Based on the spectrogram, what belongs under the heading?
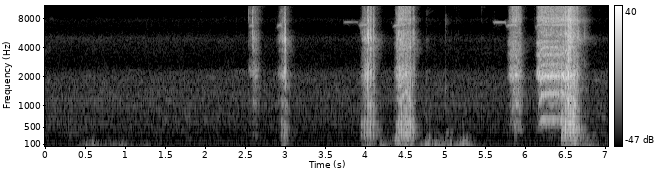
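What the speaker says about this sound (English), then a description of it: "We're going to put the screwdriver in." Brief bursts of a power screwdriver spin up as a screw is driven into a wheelchair wheel, with short whirring pulses followed by a longer final run, loud and close in an otherwise quiet room.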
